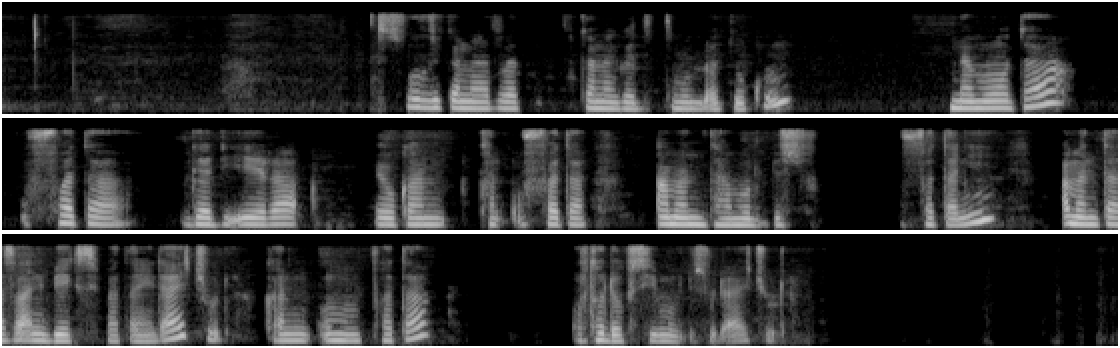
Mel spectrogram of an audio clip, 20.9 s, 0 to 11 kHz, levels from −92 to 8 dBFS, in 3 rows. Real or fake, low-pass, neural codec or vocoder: real; 7.2 kHz; none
